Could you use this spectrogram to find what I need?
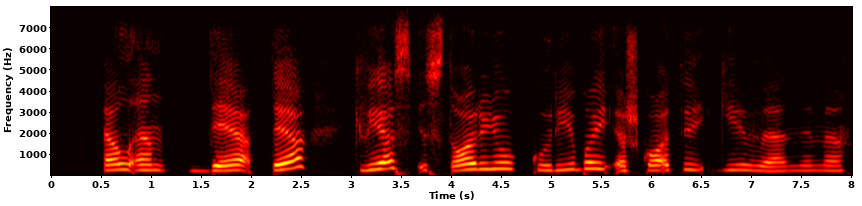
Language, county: Lithuanian, Vilnius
